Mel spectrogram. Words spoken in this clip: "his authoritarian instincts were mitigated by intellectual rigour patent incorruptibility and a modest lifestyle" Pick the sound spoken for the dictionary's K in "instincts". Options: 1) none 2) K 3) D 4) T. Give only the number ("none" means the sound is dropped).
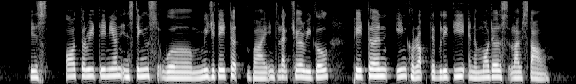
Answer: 1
